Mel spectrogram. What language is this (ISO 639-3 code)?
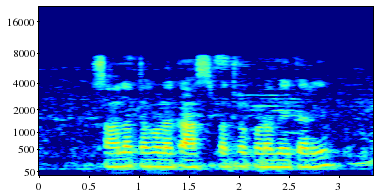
kan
